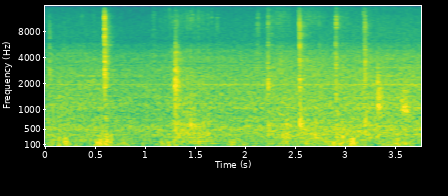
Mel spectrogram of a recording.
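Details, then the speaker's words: Used 00 gauge model locomotive running on track: faint motor hum with sharp, irregular ticks once or twice a second as the wheel flanges hit the sleepers; loco also has a short. "Yeah, can you hear that? That's the wheel flanges hitting the sleepers."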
